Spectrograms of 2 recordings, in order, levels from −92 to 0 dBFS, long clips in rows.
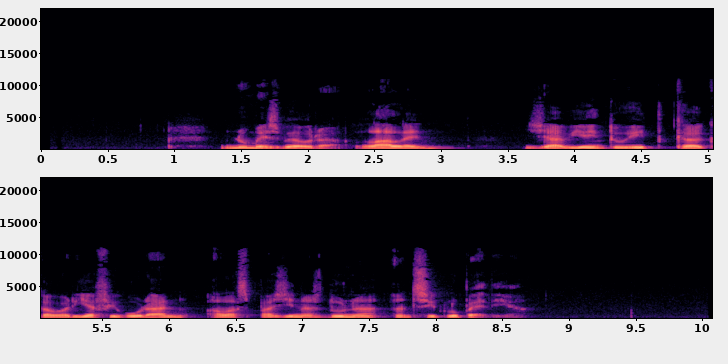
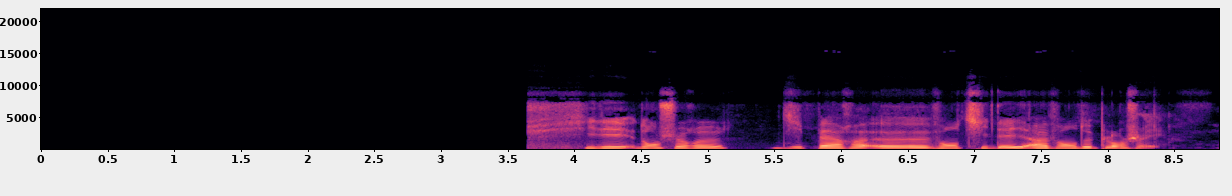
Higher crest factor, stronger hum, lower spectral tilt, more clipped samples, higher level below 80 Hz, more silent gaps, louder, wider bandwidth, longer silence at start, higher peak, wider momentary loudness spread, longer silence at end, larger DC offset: about the same, 18 dB vs 18 dB; neither; first, -7 dB/octave vs -4.5 dB/octave; neither; about the same, -66 dBFS vs -64 dBFS; neither; about the same, -26 LUFS vs -24 LUFS; about the same, 10.5 kHz vs 9.8 kHz; second, 1.35 s vs 3.65 s; about the same, -10 dBFS vs -8 dBFS; second, 10 LU vs 15 LU; first, 1.5 s vs 0.45 s; neither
